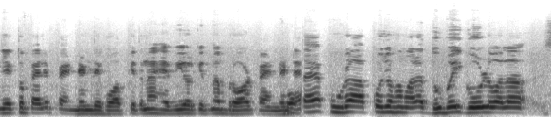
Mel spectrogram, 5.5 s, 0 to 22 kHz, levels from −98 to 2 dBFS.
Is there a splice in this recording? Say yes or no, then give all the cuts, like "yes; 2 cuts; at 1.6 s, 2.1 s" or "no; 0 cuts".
yes; 1 cut; at 3.0 s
